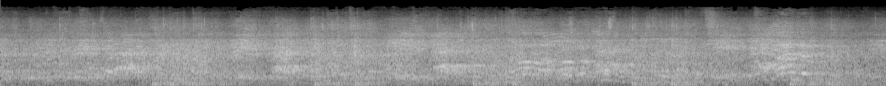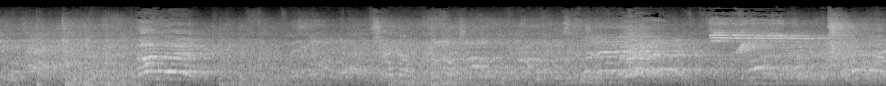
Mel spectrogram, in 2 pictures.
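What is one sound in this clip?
A crowd of spectators chatters and calls out in an open stadium.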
